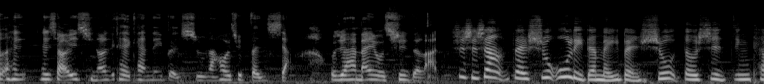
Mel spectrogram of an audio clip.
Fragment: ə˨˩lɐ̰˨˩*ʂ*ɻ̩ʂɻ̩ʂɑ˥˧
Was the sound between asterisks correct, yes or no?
yes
